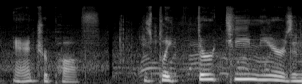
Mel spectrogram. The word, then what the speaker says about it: Antropov: that's right boys nick freaking andropov or how you properly pronounce it in russian nick antropov he's played 13 years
